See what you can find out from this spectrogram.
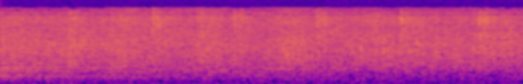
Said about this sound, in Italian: Vogliamo applaudire Gesù. Alleluia. Alleluia.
